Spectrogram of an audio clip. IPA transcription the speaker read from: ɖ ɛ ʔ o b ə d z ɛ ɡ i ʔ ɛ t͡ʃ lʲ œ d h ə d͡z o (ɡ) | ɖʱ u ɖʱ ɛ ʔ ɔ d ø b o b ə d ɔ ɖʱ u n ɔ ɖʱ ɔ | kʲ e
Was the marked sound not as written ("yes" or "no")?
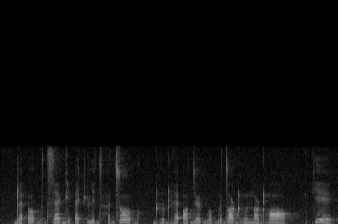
no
